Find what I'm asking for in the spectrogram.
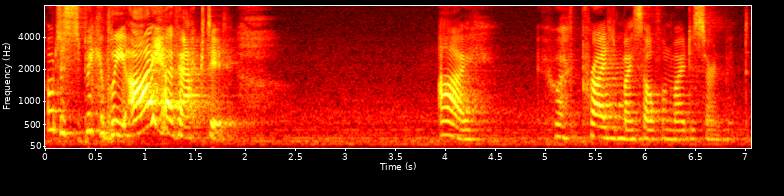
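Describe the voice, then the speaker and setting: A woman playing a proud young Regency gentlewoman humbled by her own folly, in a formal, self-reproaching stage monologue. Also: mid-range voice, steady tone, measured pace, creaky, pitched below the performer's own voice. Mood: ashamed, indignant.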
